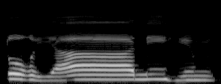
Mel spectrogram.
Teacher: طا غین کے ساتھ مل کر پڑھا جائے گا، کیونکہ غین کے اوپر جزم ہے۔ طا اور غین حرف مستعلیہ میں سے ہیں، تو ان کو ہر صورت پر یعنی موٹا پڑھیں گے، اور یہاں پہ الف مد کا قاعدہ بھی لگ رہا ہے، کہ الف سے پہلے زبر آ رہا ہے، اور ہا میم کے ساتھ مل کر پڑھا جائے گا، کیونکہ میم ساکن ہے۔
